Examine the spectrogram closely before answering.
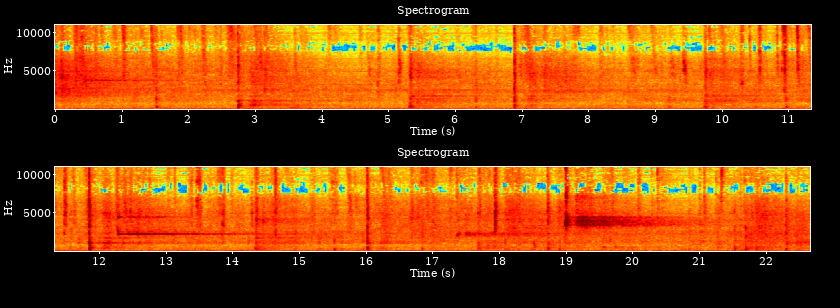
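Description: A low steady hum of air blowers fills a large hall.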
